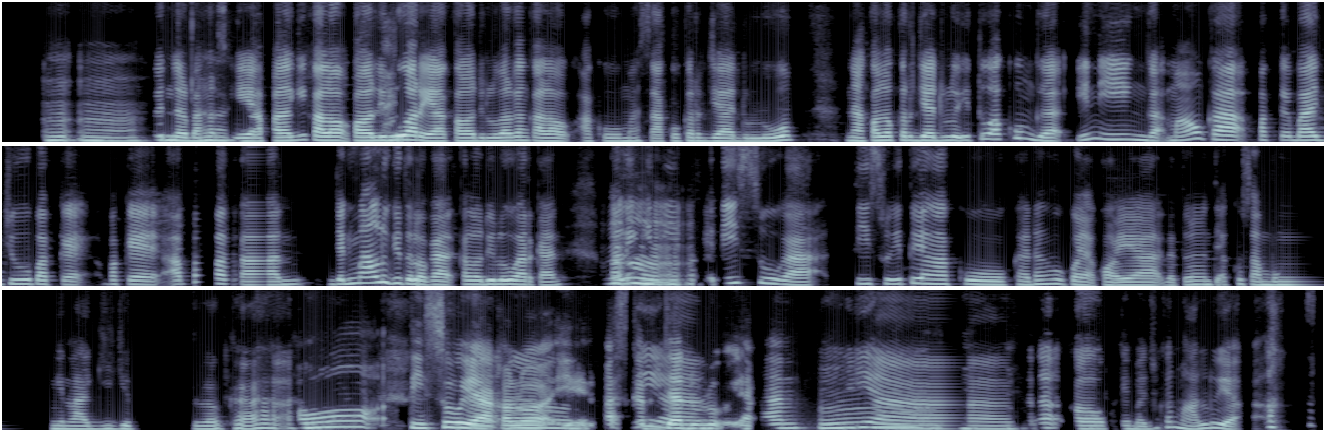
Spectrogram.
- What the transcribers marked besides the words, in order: distorted speech; other background noise; other animal sound; laughing while speaking: "Kak"; chuckle
- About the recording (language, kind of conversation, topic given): Indonesian, unstructured, Apa kebiasaan kecil yang membantu kamu merasa rileks?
